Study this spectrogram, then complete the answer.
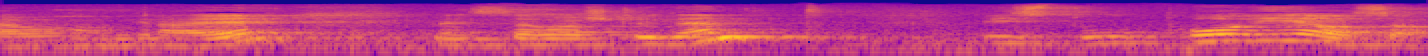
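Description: Noticeable background noise can be heard. Over it, a woman speaks at a moderate pace. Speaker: guest. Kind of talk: informal tribute speech. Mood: warm, humorous.

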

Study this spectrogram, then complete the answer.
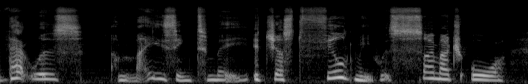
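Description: A woman with an Australian accent speaks in a fairly high, somewhat breathy voice. The recording is very clean and dry, with a close sound, no echo and a silent background. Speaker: professor. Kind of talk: interview.

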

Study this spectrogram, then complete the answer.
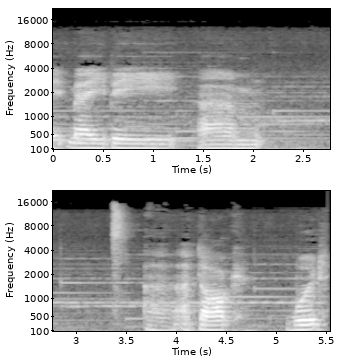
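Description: Faint music sits in the background while a man talks. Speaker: professional decorator instructor. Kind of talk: tutorial. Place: workshop.

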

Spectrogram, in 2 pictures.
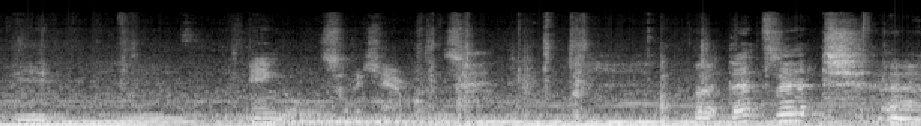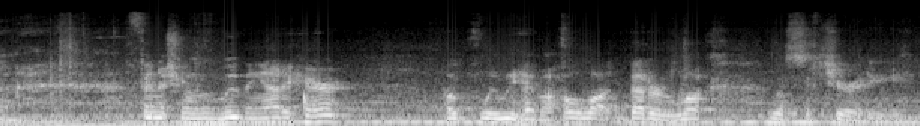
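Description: A man at a fairly slow pace, with long, frequent pauses and music in the background. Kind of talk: casual vlog chat. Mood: matter-of-fact, slightly wary. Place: garden. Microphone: phone near.

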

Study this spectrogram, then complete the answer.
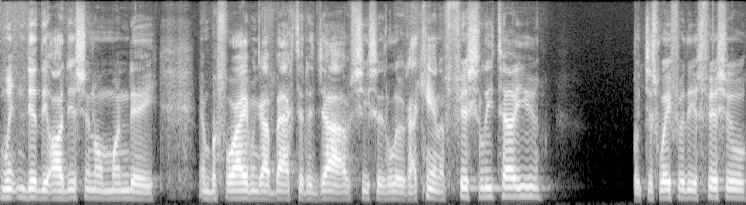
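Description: A man at a very fast pace with ordinary pitch variation, over a quiet background. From Miami, Florida. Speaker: actor. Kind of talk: interview. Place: studio.

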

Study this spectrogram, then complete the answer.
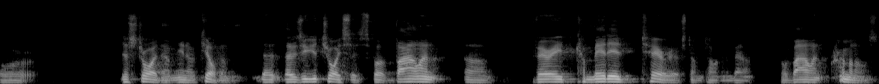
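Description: With light background noise behind him, a man talks at a moderate pace in a medium pitch with ordinary pitch variation. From US South (Florida and southern Virginia); US South. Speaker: Senate candidate, army veteran; candidate. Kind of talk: candidate forum answers. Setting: stage with audience. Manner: halting. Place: hall. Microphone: podium.

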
